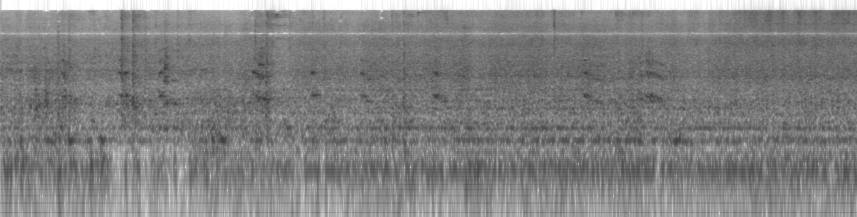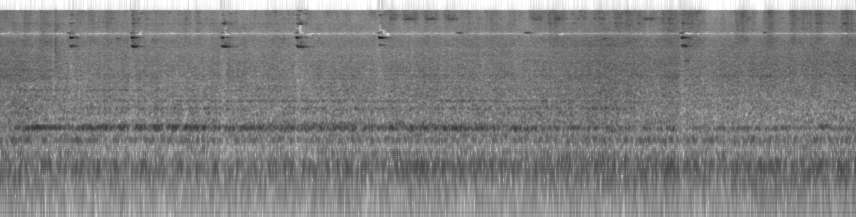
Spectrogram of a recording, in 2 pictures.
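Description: Train running along the rails, heard from on board: a steady rumble with a droning hum and a few faint ticks partway through.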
